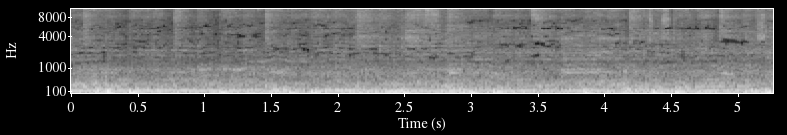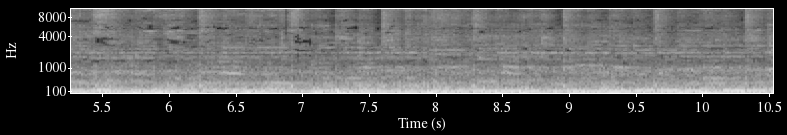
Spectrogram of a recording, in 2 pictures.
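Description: Steady road and engine rumble inside a moving car's cabin at highway speed, with music playing faintly over it.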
